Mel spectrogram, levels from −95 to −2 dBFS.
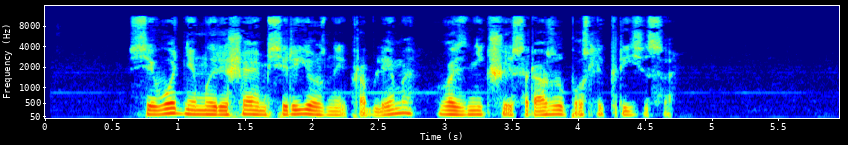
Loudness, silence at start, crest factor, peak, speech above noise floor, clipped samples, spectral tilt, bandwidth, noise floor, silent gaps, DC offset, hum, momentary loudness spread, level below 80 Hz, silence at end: -23 LUFS; 0.65 s; 18 dB; -6 dBFS; 51 dB; under 0.1%; -7 dB/octave; 11.5 kHz; -73 dBFS; none; under 0.1%; none; 12 LU; -54 dBFS; 1.25 s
